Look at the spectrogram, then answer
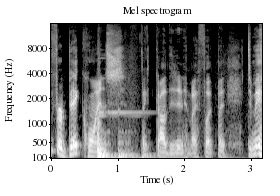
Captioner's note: reverberating thump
